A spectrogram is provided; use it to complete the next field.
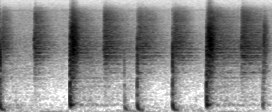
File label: coffeehouse, Drum loops Boombap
